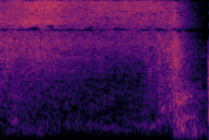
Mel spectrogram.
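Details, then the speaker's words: The speaker's own mechanical ventilator, heard while he talks: a mechanical ventilator breath sound. "that noise you're hearing is my ventilator and welcome to page-turners they were not my stores podcast"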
